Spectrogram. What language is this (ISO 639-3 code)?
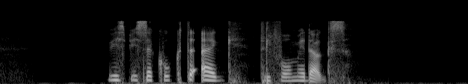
nor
